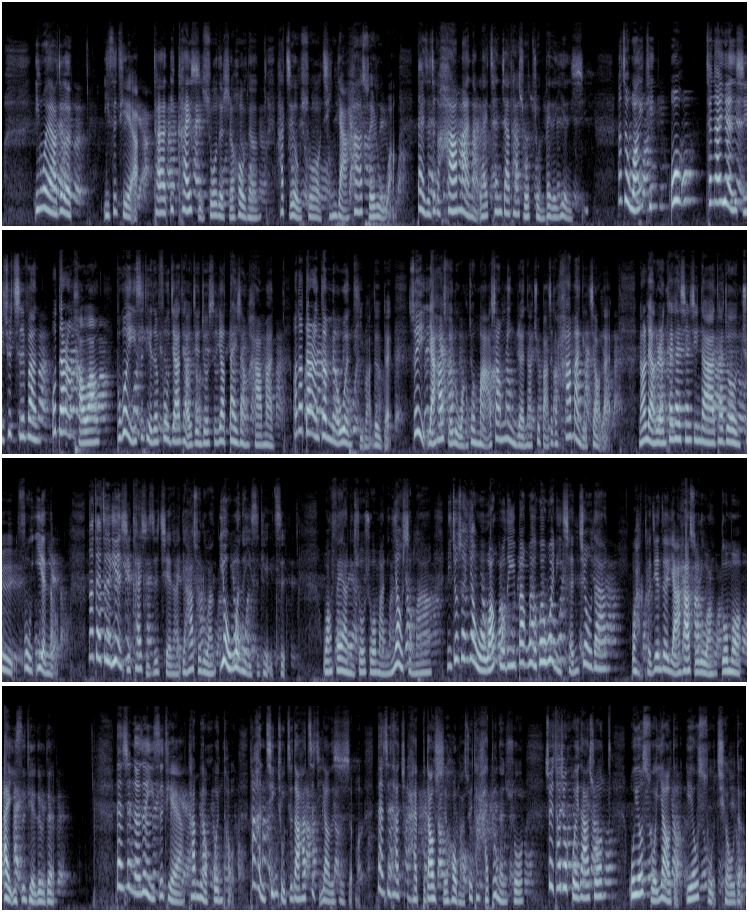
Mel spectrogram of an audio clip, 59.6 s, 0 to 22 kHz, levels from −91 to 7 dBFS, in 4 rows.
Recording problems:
echo of what is said; strong; throughout; 200 ms later, 10 dB below the speech

